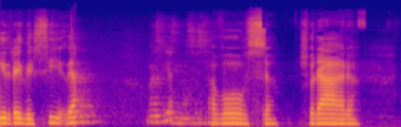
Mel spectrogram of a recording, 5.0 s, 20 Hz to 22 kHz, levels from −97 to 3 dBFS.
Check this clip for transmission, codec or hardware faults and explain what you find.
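Two kinds of fault are present in this speech clip.

From 0.94 to 2.65 s the sound turns hollow and roomy, roughly 10 dB quieter with background noise rising; likely a switch to a distant microphone after the close one dropped out.

At 2.09 to 2.16 s, 3.25 to 3.31 s and 4.46 to 4.54 s, damaged data in a compressed stream makes the decoder lose frame sync and search for the next frame header, producing brief glitches.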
